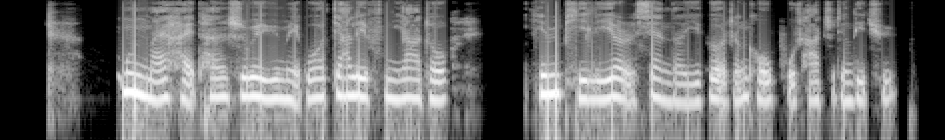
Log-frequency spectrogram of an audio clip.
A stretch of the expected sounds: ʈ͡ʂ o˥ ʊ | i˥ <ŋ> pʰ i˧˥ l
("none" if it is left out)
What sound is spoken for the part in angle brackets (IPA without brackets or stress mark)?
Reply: n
